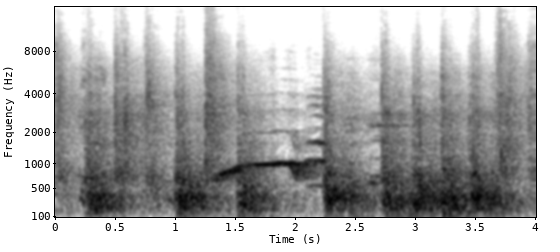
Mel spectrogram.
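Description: A group of young women clap their hands in rhythm.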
